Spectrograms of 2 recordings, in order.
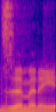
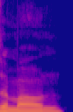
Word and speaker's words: Zimone: I got so much for pronouncing it Zimony in a video.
